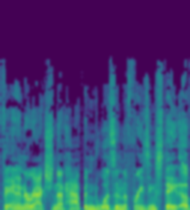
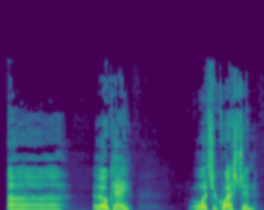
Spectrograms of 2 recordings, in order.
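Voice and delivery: low, halting, uneasy reply; wary hesitation; 9 semitones lower, slower than usual. Retold or imitated. Performer answering an overexcited fan, wary and hesitant. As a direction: drop low and hesitate warily.

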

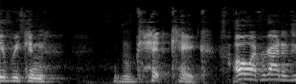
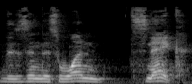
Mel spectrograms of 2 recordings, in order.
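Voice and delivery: ordinary delivery

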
